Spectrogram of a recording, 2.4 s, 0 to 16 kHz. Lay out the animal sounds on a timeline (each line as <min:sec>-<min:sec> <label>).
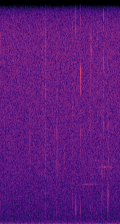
0:01.5-0:02.4 Hermit Thrush (Catharus guttatus)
